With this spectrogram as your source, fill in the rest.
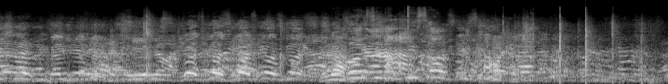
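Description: Several men talk and laugh cheerfully close by.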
